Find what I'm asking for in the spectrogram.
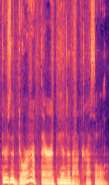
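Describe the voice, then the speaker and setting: A woman's voice: low voice, fast talker, slightly rough, recorded from a distance. A woman playing a nosy, bold, streetwise bank robber in an audio drama, speaking bluntly and tersely. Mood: curious, scheming.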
